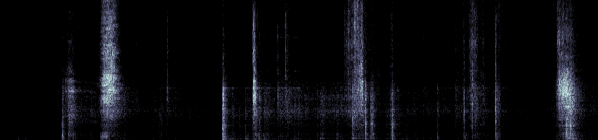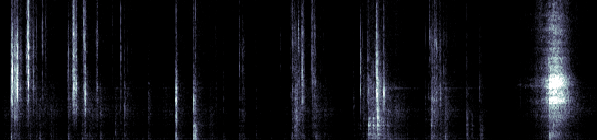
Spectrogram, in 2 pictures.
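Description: Markers clatter as a hand sets them down on a wooden table.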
